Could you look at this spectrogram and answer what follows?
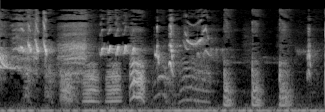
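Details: Vigorous Javan myna song used to train and provoke other starlings: a busy chatter of scratchy notes, short high whistles and rising slurred phrases delivered in irregular bursts, with a faint low hum underneath.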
